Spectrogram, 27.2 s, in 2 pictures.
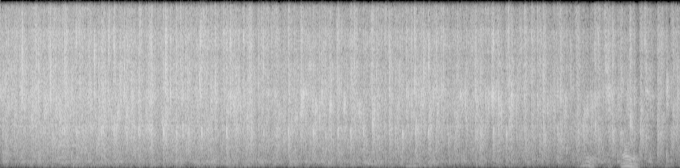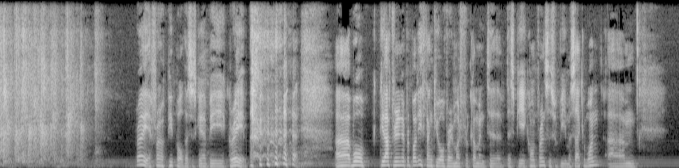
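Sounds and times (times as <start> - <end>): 
crowd applauding warmly: 0.0 - 15.7
person cheering: 1.0 - 1.8, 8.0 - 8.8
laughter: 7.8 - 8.9, 18.6 - 19.9
speech: 16.4 - 26.8.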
